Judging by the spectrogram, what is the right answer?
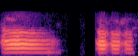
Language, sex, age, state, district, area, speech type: Bodo, female, 45-60, Assam, Udalguri, rural, conversation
